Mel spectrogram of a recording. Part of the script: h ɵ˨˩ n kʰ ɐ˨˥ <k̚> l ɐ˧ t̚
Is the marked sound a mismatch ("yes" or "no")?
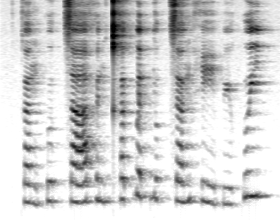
no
